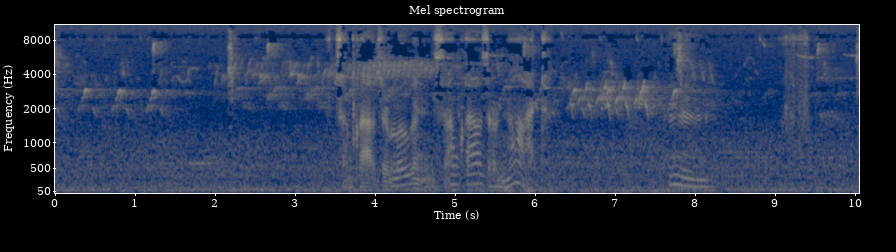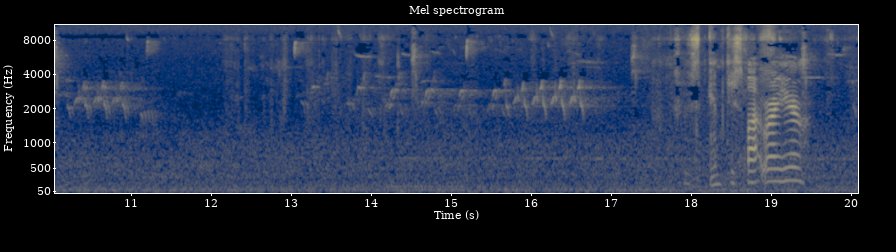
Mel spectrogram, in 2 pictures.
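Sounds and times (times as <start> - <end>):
songbird chirping: 0.0 - 20.0.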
